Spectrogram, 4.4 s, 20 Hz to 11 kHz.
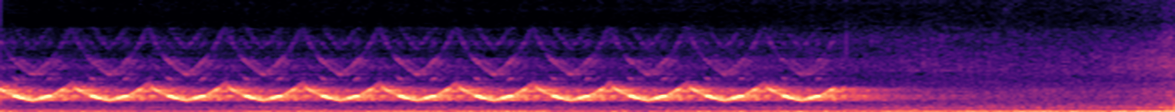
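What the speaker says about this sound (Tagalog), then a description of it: "pag nadinig mo yung alarm niya, yung siren, tapos nagbi-blink siya, yun yung L300 mo" Locator alarm siren of a Mitsubishi L300 van sweeps up and down in a rapid, loud warble for about three seconds, then cuts off, with no talk over it.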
